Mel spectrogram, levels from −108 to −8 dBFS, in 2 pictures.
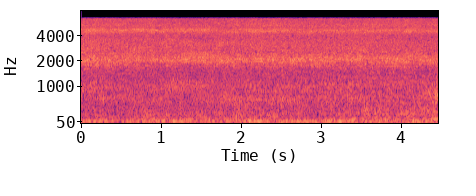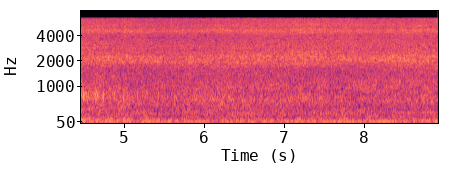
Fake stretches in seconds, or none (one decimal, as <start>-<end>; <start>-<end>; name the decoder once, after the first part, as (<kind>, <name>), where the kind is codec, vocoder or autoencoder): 0.6-1.9 (codec, SNAC)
